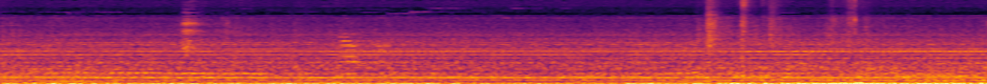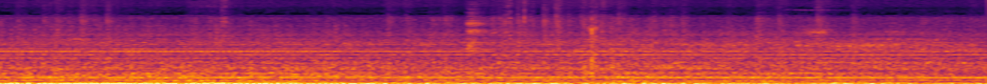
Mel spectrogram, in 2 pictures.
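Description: A vehicle engine hums steadily from inside, moving slowly in traffic.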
